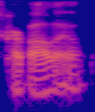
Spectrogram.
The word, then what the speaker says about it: Carvalho: felt strongly that um that carv would have used in in the era um the the sort of the spartic pronunciation um I think other people may feel differently that maybe he had anglicized it and and they called themselves carvalo um so I think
